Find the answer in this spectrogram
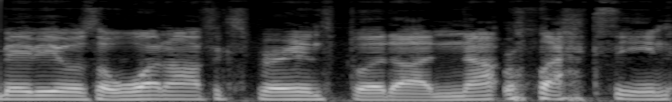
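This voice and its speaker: A man at a moderate pace, dry in sound with no echo. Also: quiet background. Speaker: vlogger reviewing a coffee shop. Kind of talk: casual vlog chat. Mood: amused, recounting a tense visit. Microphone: phone near.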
